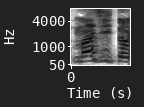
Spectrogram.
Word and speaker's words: 本気: ということで、今回は、本気で、本気と書いて、マジと読む。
